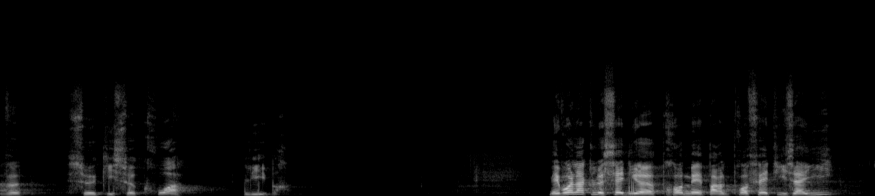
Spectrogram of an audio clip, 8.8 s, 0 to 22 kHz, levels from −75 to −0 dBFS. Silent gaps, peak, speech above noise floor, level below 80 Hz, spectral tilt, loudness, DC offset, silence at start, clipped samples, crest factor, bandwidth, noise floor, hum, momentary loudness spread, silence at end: none; -6 dBFS; 45 dB; under -90 dBFS; -3 dB/octave; -27 LUFS; under 0.1%; 0 s; under 0.1%; 24 dB; 14 kHz; -73 dBFS; none; 18 LU; 0.45 s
